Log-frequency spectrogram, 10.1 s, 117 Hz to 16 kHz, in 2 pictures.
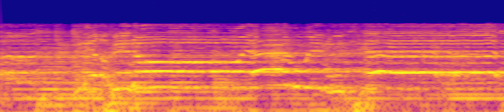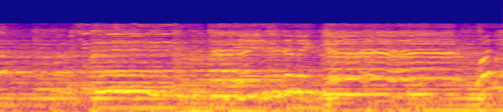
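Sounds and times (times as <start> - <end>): acoustic guitars: 0.0 - 10.0
men singing chant-like folk song: 0.0 - 10.0.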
